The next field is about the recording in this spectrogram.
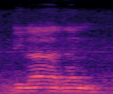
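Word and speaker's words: بلادا: If I stop at biladan, I will read it, I will pronounce it as bilada. All other cases, whenever we stop, we make it sukoon.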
